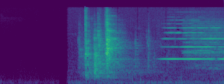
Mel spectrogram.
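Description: A metal gate rattles and creaks as it swings.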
